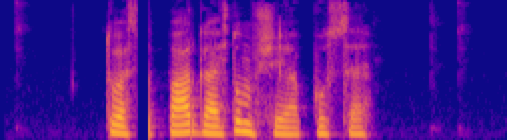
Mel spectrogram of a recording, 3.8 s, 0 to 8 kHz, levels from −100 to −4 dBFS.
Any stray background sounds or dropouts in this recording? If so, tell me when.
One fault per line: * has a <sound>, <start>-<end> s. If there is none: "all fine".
* has a dropout, 1.0-1.1 s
